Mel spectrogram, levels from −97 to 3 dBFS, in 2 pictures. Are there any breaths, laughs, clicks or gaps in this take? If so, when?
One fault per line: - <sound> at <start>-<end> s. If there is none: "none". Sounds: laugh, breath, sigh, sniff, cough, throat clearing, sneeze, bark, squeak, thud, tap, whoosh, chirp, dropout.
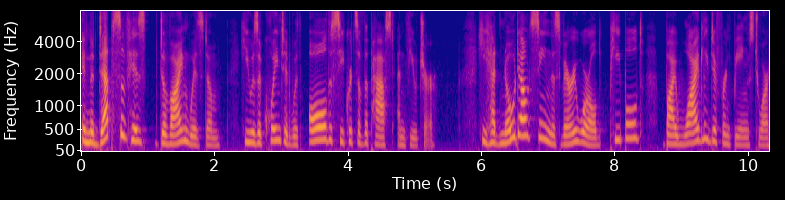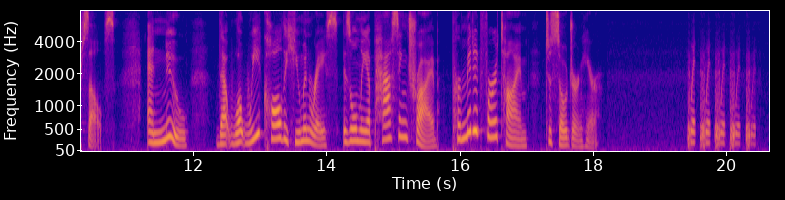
- laugh at 19.4-20.5 s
